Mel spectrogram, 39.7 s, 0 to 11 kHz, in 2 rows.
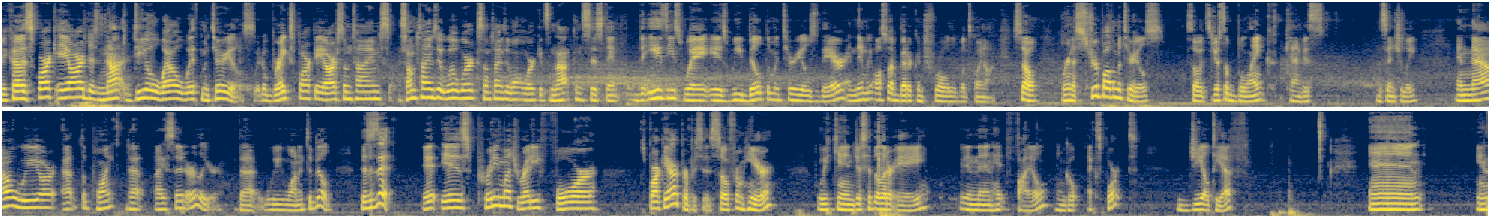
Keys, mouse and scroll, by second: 0.0-16.2 middle drag, 16.2-16.7 scroll up 3, 17.0-17.8 scroll down 1, 17.8 click, 18.7 click, 19.8 click, 20.6-22.5 middle drag, 22.5-23.0 scroll down 2, 23.0-25.8 middle drag, 25.8 click, 26.5 click, 26.8-28.5 middle drag, 28.5 click, 29.0-31.5 middle drag, 31.5 a, 35.9-38.2 drag.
